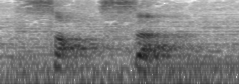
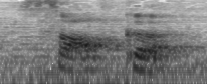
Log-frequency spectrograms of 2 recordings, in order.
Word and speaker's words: soccer: should be pronounced as satsa but we pronounce this word as soccer both the letter c in this word takes a single k sound this is one of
